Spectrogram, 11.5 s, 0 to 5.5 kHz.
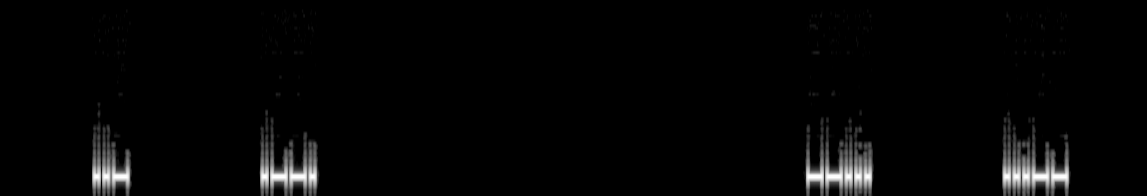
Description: Morse code, heard as a keyed tone, about 25 wpm, spaced as for 6 wpm, 570 Hz. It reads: UP 73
